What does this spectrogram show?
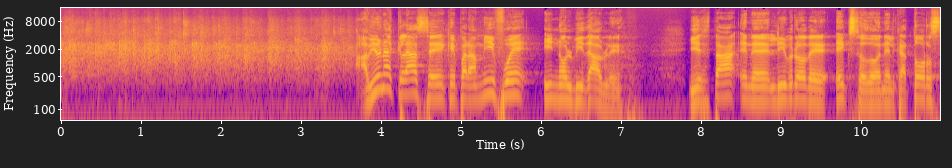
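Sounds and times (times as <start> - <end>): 
applause for the teachers: 0.0 - 4.0
speech: 3.7 - 7.1, 7.8 - 10.9.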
